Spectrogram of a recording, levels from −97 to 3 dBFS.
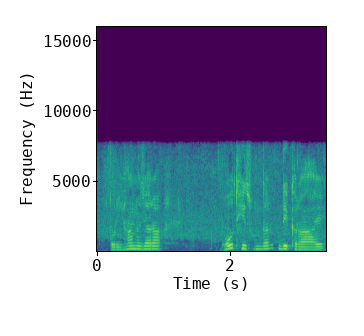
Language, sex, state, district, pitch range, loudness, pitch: Hindi, male, Maharashtra, Solapur, 180-215 Hz, -18 LUFS, 205 Hz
